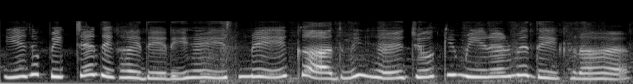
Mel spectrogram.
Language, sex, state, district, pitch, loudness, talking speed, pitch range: Hindi, female, Bihar, Patna, 340 Hz, -14 LUFS, 170 wpm, 285-380 Hz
